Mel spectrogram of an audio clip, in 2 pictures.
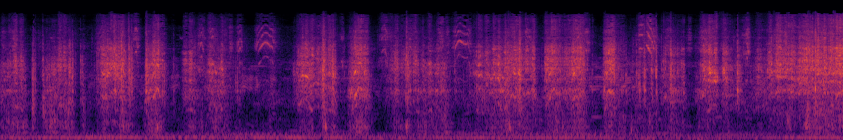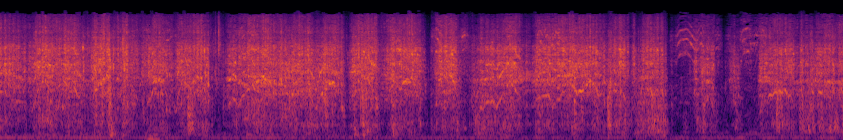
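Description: A small electric motor whines as a toy truck crawls over rocks.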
